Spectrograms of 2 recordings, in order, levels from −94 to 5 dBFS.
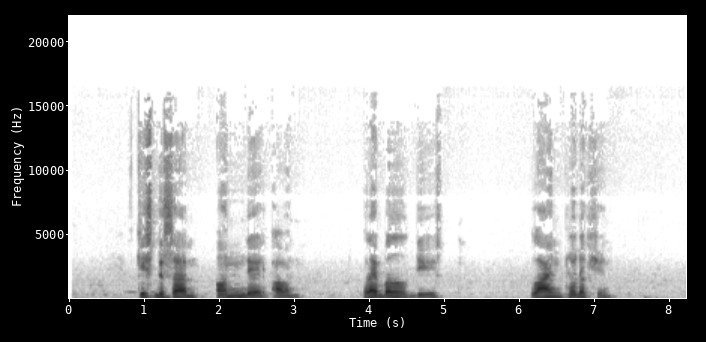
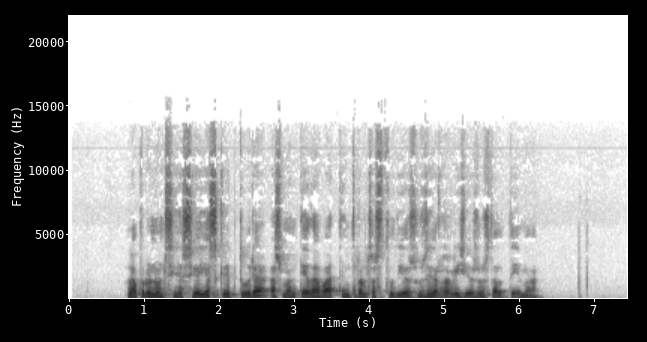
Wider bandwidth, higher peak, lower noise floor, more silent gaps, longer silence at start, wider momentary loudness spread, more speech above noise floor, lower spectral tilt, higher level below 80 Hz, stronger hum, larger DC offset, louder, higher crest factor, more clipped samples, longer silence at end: first, 16.5 kHz vs 14 kHz; about the same, -2 dBFS vs -2 dBFS; about the same, -64 dBFS vs -65 dBFS; neither; about the same, 0.9 s vs 0.8 s; first, 16 LU vs 7 LU; about the same, 45 dB vs 47 dB; about the same, -6 dB/octave vs -6 dB/octave; about the same, -56 dBFS vs -56 dBFS; neither; neither; about the same, -20 LUFS vs -19 LUFS; about the same, 20 dB vs 16 dB; neither; second, 1 s vs 1.2 s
